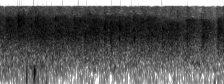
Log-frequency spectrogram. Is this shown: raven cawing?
no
